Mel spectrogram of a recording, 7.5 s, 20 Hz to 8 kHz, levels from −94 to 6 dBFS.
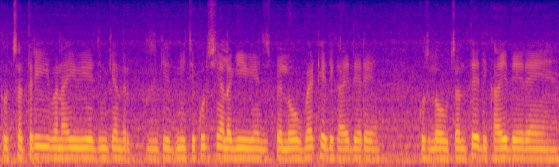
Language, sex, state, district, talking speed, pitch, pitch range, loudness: Hindi, male, Rajasthan, Bikaner, 215 wpm, 130 Hz, 125-130 Hz, -14 LUFS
